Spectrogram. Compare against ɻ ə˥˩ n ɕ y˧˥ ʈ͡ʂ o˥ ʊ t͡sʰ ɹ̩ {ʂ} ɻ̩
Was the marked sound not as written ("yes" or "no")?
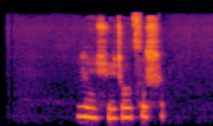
no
